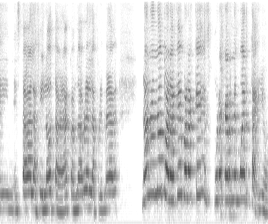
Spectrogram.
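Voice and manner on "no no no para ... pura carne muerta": high, firm mother refusing; imitating a strict hippie mom. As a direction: voice mom's flat no to fast food, pitched up. Voicing her mother's refusal.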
